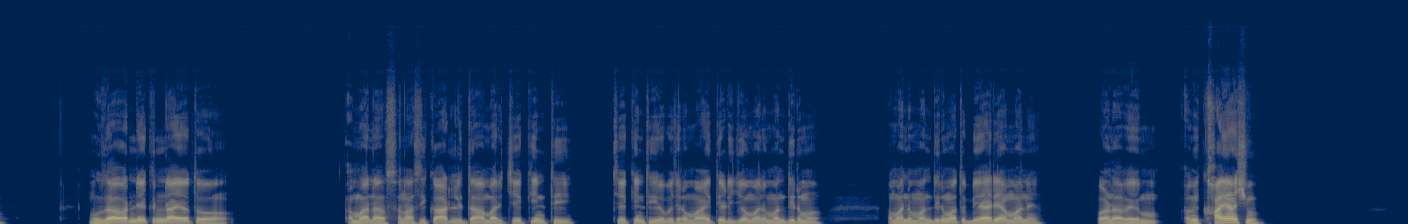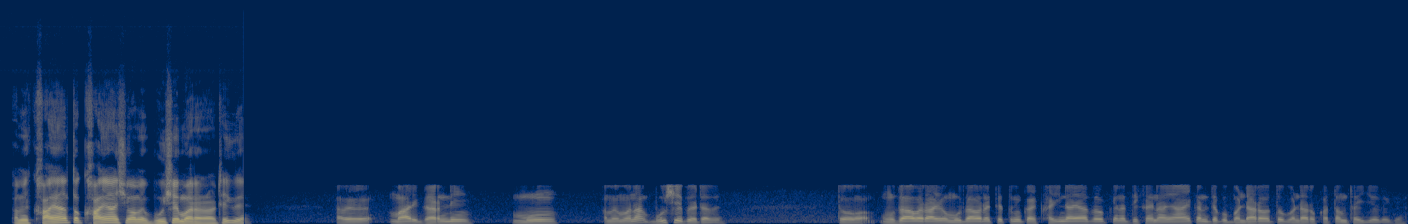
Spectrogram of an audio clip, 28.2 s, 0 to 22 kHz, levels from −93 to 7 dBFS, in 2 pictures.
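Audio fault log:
16.52 s to the end: input switched to a poorer device. After a 20 ms gap, speech turns dull and boxy, nothing above 3.8 kHz, about 10 dB quieter, a new noise floor roughly 35 dB down, likely from a narrower-band microphone or headset taking over.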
